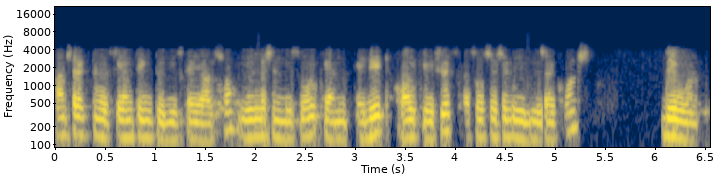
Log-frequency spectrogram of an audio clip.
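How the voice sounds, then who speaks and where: A man with an Indian accent teaching software step by step in a halting, repetitive way, often checking with short tag questions. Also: mid-range voice, expressive. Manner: halting, repetitive, frequently checking with "right" and "okay". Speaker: software trainer. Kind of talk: screen-share software tutorial, explaining step by step. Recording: roomy echo, slightly dull lo-fi sound.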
